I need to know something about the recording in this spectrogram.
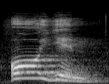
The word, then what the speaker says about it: oye: Oigo, oyes, oye, oímos, oyen. Yeah? Now here in this conjugation, you have a Y. You have to pronounce the Y. Oye, yeah? Oyes, oye, ye, yes, like you saying yes.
